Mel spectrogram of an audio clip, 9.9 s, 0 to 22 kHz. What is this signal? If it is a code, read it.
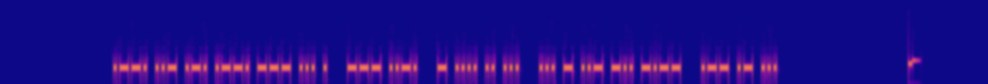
Morse code, heard as a keyed tone, about 40 wpm, 700 Hz. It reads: PURPOSE OF THIS STUDY WAS
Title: Sets of 5 Words 40wpm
